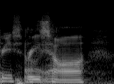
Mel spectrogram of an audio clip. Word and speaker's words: Breece Hall: Breece Hall.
